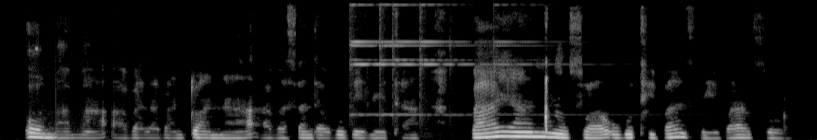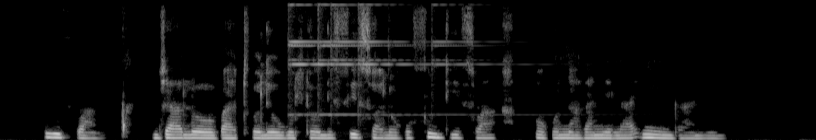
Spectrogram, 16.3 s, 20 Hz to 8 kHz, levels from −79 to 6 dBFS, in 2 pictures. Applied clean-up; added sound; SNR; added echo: none; Doorbell; 19 dB; none.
